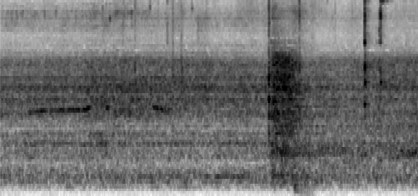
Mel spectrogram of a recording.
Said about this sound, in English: We're gonna see where this plane's flying.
